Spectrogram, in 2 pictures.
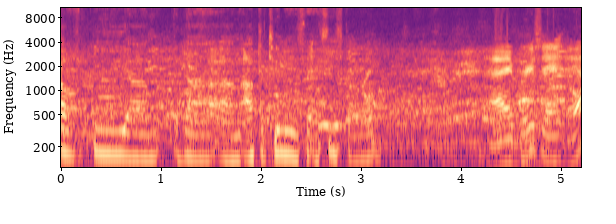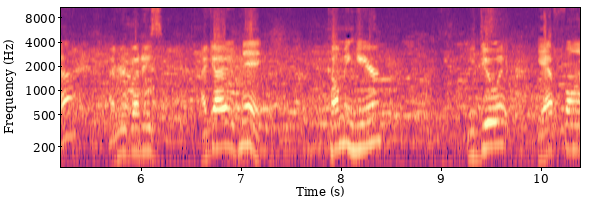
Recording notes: LIVE From 2016 Believe & Achieve Banquet. Podcasting live from the 2016 Believe & Achieve Banquet in celebration of SEASPAR's 40th anniversary. Tune-in to hear from participants, staff, and all those involved.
